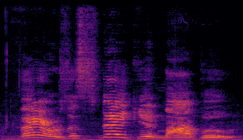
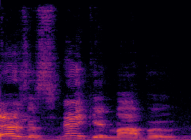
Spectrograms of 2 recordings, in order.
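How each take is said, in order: First: It is said with lots of energy. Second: It is said with little energy.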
